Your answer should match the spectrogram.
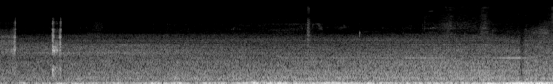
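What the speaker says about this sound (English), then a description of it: "A320 taxiing out quite nicely" An Airbus A320 jet taxis out at Vancouver airport, a loud, steady low engine rumble that swells slightly toward the end.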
